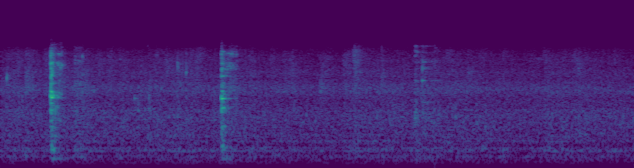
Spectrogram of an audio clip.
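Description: Metal spoon stirring custard powder and water in a steel bowl, knocking against the bowl with two sharp clinks about a second and a half apart, then a few faint ticks.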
